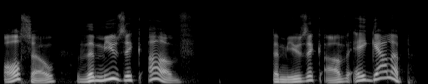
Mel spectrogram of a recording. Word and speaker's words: galop: It is spelled G-A-L-O-P, so it looks like gallop or galop, but it is, well, gallop.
